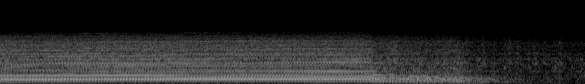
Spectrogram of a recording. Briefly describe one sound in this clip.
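A race car engine roars loudly.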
